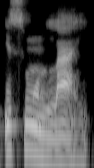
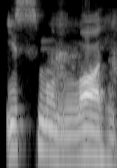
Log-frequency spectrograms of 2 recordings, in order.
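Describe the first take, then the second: First: Ismullahi said with the wrong lah, softer; wrong pronunciation. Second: Ismullahi with dhamma, lahi said plainly; correct pronunciation. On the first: Teacher showing the mistaken Ismullahi. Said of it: "You cannot say Ismullahi". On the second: Teacher showing how the dhamma changes lahi. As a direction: say Ismullahi carefully. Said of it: "Like when you say Ismullahi". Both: Shown as a demonstration.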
